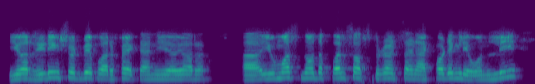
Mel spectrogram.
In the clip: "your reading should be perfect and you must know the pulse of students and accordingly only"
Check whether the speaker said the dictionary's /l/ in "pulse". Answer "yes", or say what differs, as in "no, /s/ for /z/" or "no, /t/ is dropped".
yes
